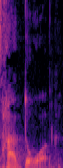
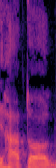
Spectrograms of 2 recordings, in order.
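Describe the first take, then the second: First: New York "dog", rounded to "dawg"; wife's New York accent. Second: Said in the usual way. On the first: Retold or imitated. Husband mimicking wife's "hot dog", New York accent. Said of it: "My wife says hot dog". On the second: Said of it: "I say hot dog".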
